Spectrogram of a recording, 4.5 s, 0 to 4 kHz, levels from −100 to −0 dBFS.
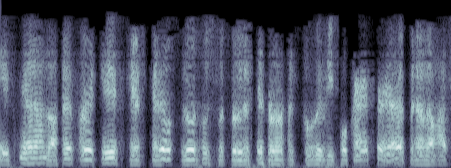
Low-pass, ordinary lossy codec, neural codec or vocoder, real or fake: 3.6 kHz; MP3, 24 kbps; codec, 16 kHz, 0.5 kbps, FreqCodec, smaller model; fake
